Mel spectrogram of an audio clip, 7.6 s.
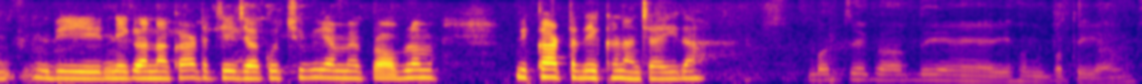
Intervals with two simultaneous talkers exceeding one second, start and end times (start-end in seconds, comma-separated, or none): none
